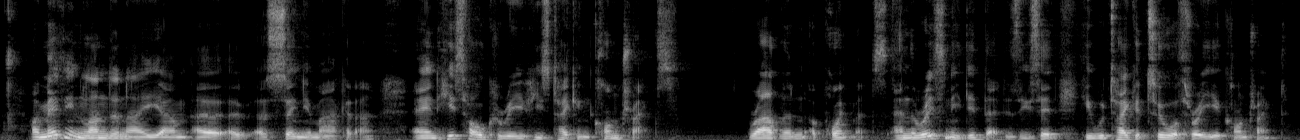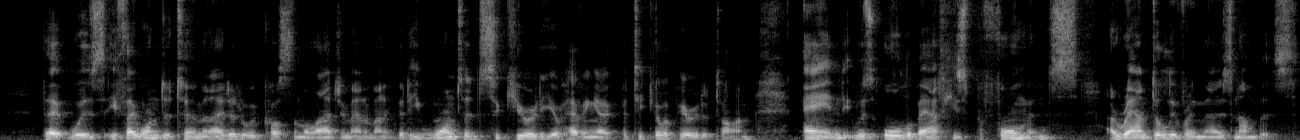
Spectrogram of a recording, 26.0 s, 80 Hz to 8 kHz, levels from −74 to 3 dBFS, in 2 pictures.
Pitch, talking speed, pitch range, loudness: 105 Hz, 180 wpm, 95-115 Hz, -19 LUFS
